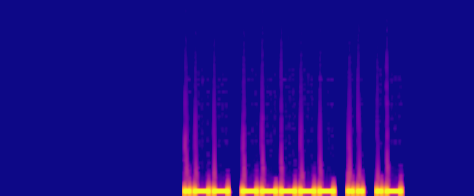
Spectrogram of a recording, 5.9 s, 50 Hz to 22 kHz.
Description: Morse code, heard as a keyed tone, about 20 wpm, 700 Hz. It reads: W0IA
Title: USA Call Signs - 4 Characters - Repeated 3x - 20wpm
